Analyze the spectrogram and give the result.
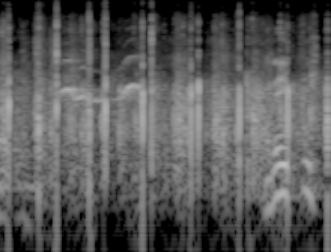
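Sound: applause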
